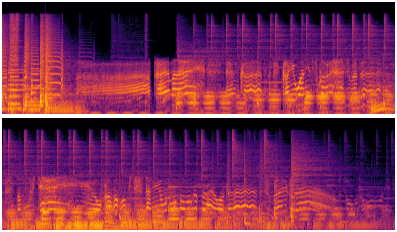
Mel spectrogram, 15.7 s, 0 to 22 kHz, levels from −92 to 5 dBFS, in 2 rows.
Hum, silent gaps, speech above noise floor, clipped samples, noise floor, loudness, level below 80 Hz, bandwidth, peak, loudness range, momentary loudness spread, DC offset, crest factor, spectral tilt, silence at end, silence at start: none; none; 23 dB; under 0.1%; -41 dBFS; -18 LUFS; -32 dBFS; 15.5 kHz; 0 dBFS; 4 LU; 15 LU; 0.7%; 18 dB; -5.5 dB/octave; 0 s; 0 s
